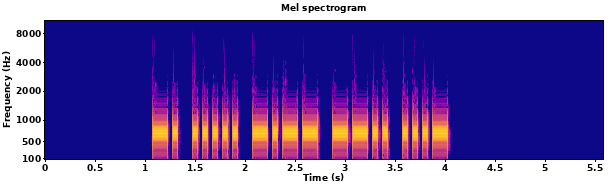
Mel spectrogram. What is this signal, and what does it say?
Morse code, heard as a keyed tone, about 25 wpm, 700 Hz. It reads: N5YZV
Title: Speed Racing - USA 1x3 Call Signs 20wpm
